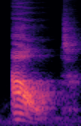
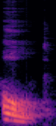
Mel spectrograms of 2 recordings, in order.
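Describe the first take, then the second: First: The vowel sounds like 'ow' in cow. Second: The vowel sounds like 'oh' in go. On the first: It means outside. The speaker calls it right. "do O U com o som de AU" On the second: It becomes a different word meaning oats. The speaker calls it wrong. "Jamais você vai falar"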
